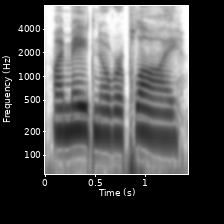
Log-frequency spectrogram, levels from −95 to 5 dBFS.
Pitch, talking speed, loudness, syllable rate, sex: 190 Hz, 170 wpm, -15 LUFS, 4.1 syllables/s, female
